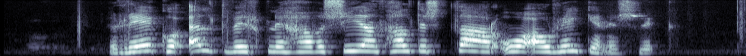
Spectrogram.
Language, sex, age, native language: Icelandic, male, 11, Icelandic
